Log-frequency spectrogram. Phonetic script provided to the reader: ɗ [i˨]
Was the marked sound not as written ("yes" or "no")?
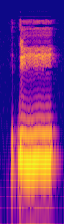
yes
